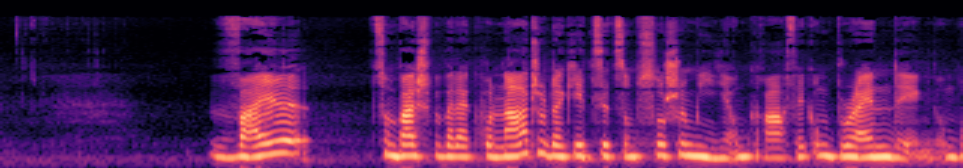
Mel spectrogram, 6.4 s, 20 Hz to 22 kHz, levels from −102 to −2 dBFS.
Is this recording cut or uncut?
uncut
